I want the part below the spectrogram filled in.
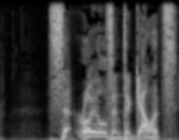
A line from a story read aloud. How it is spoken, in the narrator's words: he cried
